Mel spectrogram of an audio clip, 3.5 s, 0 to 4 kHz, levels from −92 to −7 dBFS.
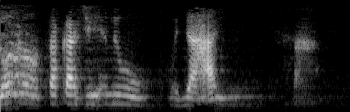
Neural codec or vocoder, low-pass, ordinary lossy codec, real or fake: codec, 24 kHz, 0.9 kbps, WavTokenizer, medium speech release version 1; 3.6 kHz; MP3, 24 kbps; fake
